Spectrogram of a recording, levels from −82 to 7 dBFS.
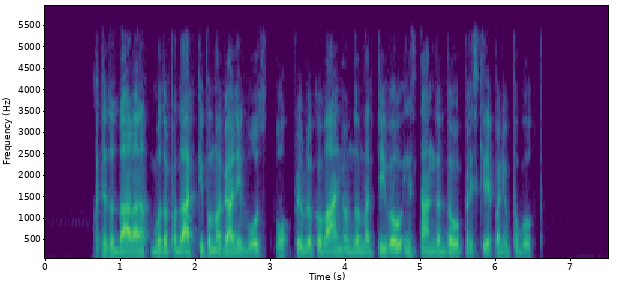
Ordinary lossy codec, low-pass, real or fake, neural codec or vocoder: none; 5.4 kHz; fake; codec, 16 kHz in and 24 kHz out, 0.8 kbps, FocalCodec, streaming, 65536 codes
